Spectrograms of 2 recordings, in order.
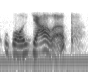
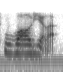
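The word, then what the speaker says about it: Walyalup: So it's Wallyalup, and the first syllable is the one that gets the stress. So by stress, I mean it's the one that's pronounced the loudest and the most emphatically. So it's not something like, say, Wallyalup, rather it's Wallyalup.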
